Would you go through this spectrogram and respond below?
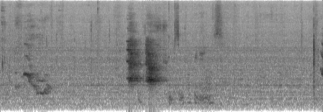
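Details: Blenheim Cavalier King Charles Spaniel puppies from a litter of five, learning to bark, give two quick, high, yappy barks after a brief falling whine.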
